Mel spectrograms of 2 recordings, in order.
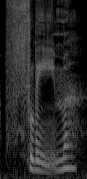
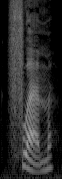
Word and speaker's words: phlegm: Phleam. Phlegm. Phlegm. Phlegm. Because, yeah, because down in Alabama, usually we pronounce it as phleam.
